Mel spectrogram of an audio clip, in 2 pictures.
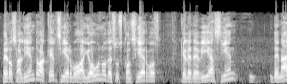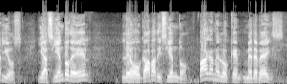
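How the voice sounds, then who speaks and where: A man reading a scripture passage aloud in a steady, formal way. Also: medium pitch, a little slow. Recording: long hall reverb.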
